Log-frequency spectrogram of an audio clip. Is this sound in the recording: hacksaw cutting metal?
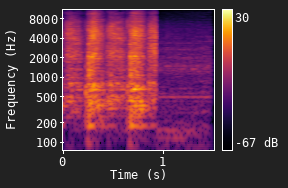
yes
